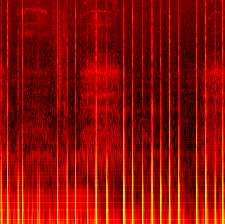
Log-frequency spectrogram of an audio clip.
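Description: A small round purple silicone facial cleansing brush pad, held close to the mic, is tapped and scratched with fingertips and nails. About twenty short, dull, low thuds come in a loose, irregular rhythm, each dying away almost instantly, with faint soft scratching between them.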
